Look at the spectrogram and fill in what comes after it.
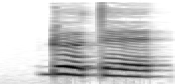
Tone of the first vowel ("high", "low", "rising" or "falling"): falling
